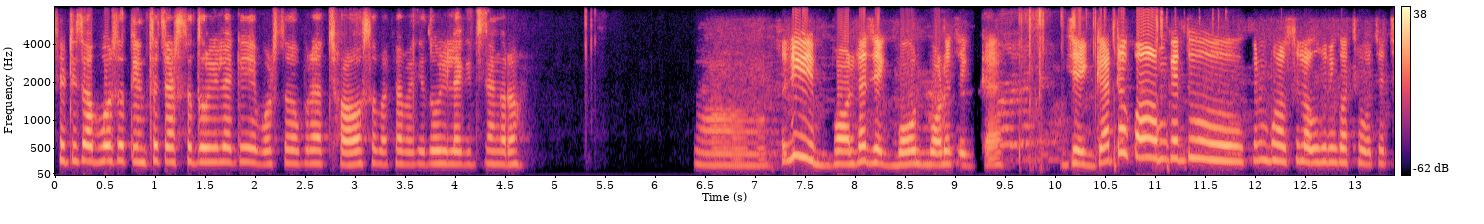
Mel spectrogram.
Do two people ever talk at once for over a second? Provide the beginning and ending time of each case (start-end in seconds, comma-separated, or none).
none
